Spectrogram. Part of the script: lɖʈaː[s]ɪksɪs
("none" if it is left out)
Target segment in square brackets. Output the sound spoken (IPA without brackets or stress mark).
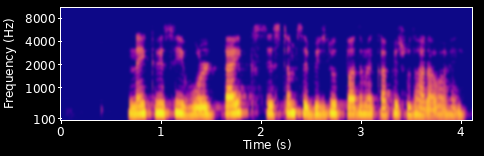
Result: none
